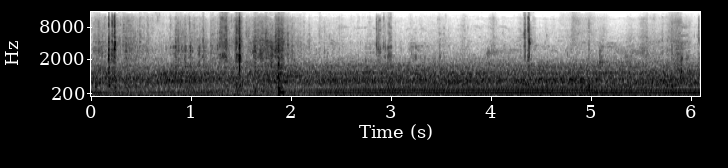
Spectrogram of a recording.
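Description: Secateurs cutting through a green pumpkin stalk: a few short sharp clicks and snips, the clearest near the start and around one and a half to two seconds in. Under them runs a steady, even machine hum like a distant engine.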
